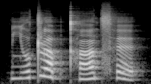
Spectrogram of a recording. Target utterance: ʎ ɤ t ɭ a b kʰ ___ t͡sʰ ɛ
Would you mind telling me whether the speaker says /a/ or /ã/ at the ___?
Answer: ã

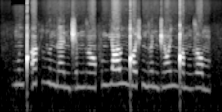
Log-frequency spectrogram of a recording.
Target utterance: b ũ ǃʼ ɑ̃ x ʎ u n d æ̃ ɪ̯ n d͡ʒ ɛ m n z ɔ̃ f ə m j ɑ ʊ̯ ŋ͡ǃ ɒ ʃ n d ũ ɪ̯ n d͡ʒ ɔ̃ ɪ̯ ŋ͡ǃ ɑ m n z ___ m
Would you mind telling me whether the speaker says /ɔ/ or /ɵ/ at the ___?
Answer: ɔ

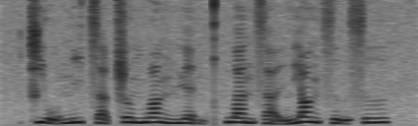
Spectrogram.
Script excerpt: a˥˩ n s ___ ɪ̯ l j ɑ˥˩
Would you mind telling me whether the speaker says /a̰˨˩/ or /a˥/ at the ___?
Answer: a̰˨˩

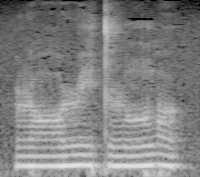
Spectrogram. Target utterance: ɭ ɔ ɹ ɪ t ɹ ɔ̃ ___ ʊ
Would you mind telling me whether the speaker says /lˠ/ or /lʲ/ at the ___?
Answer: lˠ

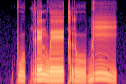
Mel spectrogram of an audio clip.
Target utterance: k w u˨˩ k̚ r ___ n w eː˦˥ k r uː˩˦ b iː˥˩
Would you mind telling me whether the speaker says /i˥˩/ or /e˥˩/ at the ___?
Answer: e˥˩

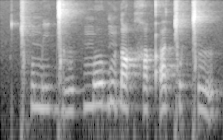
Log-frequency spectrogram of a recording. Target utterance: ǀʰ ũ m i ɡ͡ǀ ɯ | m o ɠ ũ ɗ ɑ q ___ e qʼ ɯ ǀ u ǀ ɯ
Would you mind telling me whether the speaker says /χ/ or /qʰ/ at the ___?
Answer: χ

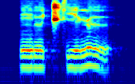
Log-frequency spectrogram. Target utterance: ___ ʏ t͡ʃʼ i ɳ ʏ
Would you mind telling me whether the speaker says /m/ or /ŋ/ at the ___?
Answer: ŋ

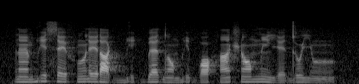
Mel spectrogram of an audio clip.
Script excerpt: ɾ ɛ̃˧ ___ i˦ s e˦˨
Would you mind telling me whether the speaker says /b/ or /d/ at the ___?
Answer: b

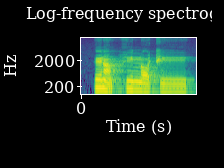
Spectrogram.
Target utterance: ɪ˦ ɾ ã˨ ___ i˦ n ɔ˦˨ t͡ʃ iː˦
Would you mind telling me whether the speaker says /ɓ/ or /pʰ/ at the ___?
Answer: pʰ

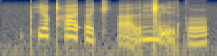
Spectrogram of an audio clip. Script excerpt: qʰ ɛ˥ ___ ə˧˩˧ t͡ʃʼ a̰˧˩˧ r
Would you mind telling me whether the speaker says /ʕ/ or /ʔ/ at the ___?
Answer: ʔ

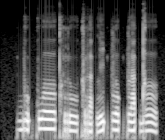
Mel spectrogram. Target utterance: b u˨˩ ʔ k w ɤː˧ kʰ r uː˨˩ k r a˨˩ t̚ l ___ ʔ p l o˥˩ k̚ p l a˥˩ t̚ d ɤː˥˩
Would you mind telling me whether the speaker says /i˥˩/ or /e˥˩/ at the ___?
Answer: i˥˩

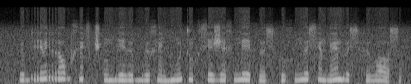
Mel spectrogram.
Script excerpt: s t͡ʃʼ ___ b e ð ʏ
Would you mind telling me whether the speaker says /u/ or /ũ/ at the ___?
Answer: ũ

